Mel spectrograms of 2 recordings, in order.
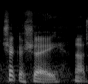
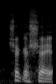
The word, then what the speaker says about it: Chickasha: it 2005 textbook and I pronounced it wrong as Chickasha nots Chickasaw Chickasha Oklahoma I got corrected during the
